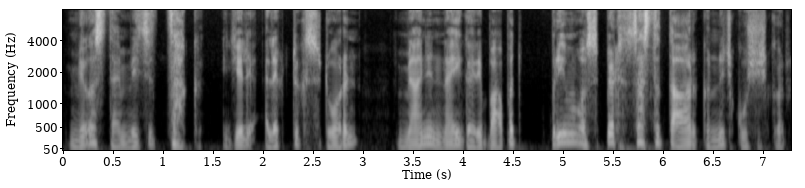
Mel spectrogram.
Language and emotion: Kashmiri, angry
